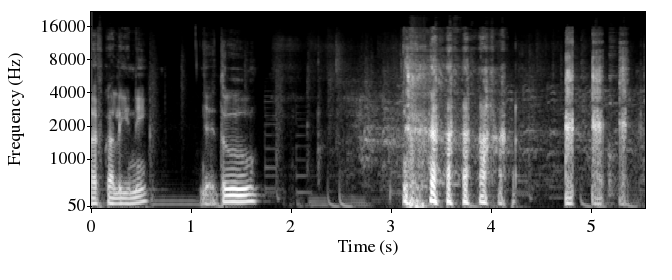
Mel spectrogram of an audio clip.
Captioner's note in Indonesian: tertawa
